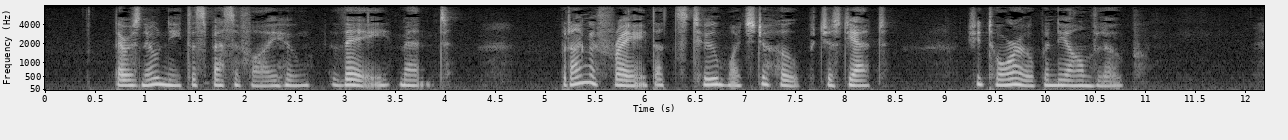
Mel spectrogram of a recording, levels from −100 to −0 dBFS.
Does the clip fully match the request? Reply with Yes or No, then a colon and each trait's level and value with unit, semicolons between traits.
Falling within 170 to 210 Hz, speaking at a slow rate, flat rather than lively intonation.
Yes: high, 190 Hz; slow, 120 wpm; narrow, 2.3 semitones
